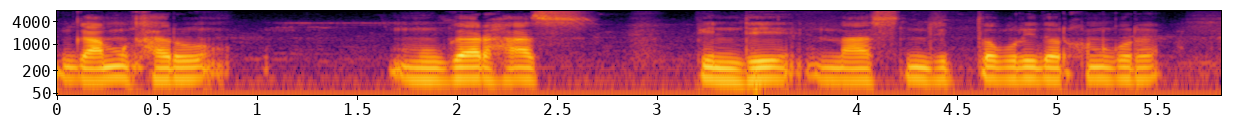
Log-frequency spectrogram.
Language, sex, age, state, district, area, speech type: Assamese, male, 30-45, Assam, Barpeta, rural, spontaneous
